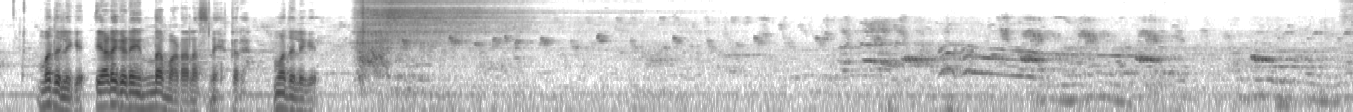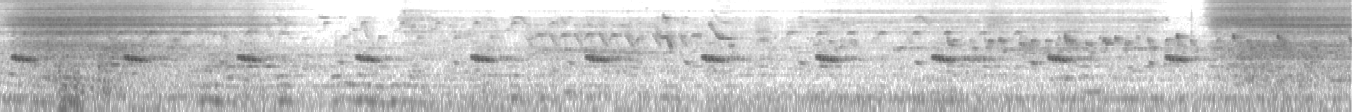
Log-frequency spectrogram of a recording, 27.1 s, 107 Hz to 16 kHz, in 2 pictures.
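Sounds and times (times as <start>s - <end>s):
person breathing through nose: 3.6s - 6.2s, 13.4s - 16.6s, 18.8s - 27.0s
high bird chirps: 13.5s - 27.0s.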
